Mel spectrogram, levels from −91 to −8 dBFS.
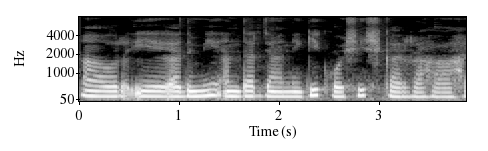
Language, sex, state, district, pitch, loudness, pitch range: Hindi, female, Bihar, Purnia, 175 Hz, -13 LUFS, 165-185 Hz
